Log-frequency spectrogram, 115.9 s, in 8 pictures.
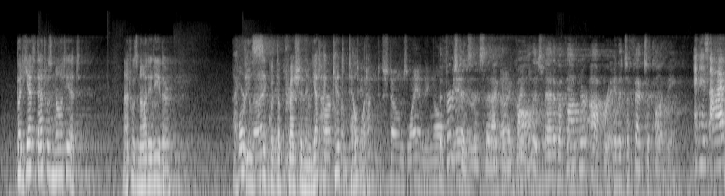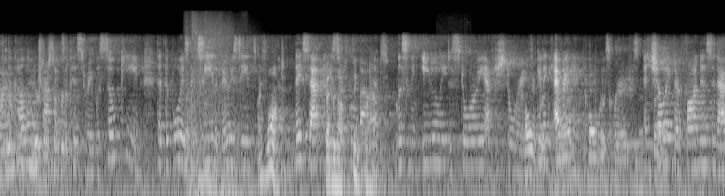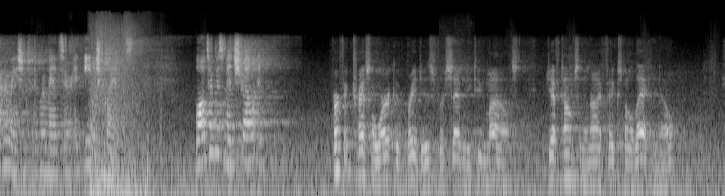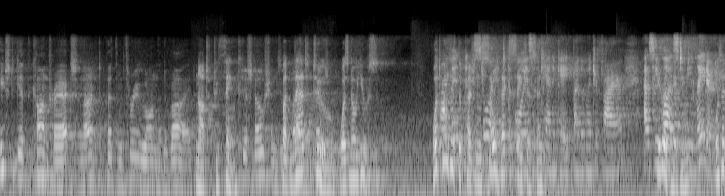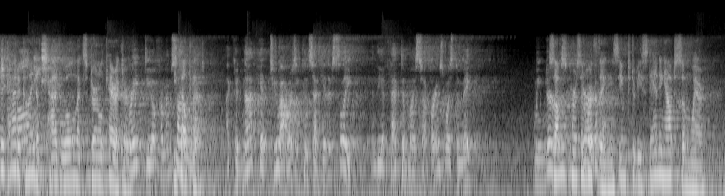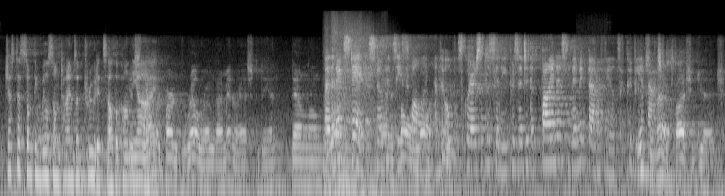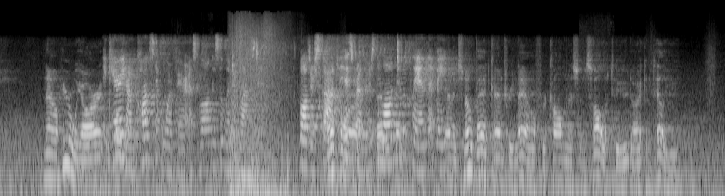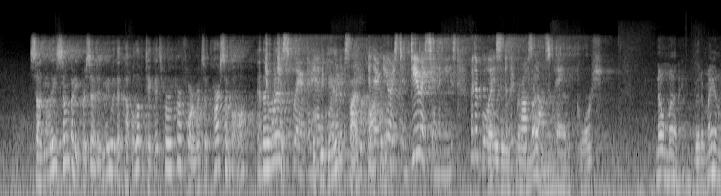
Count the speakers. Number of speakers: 4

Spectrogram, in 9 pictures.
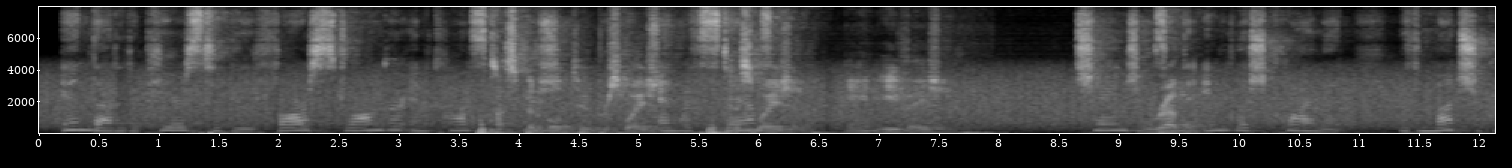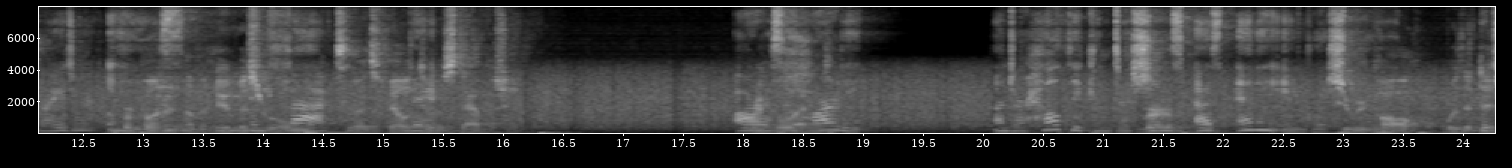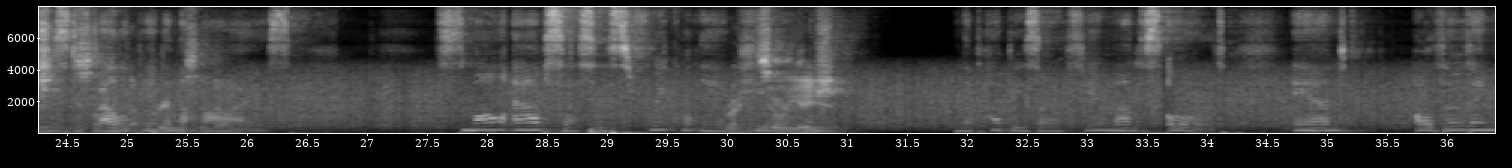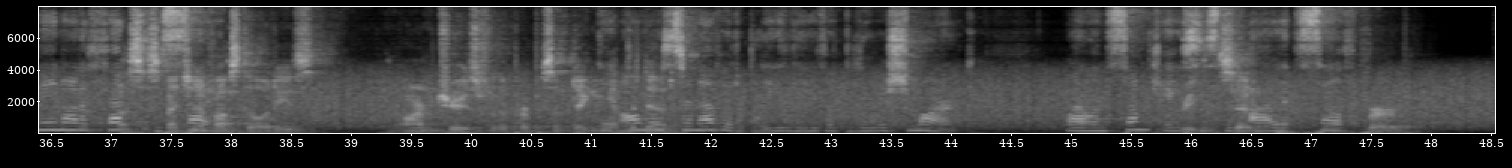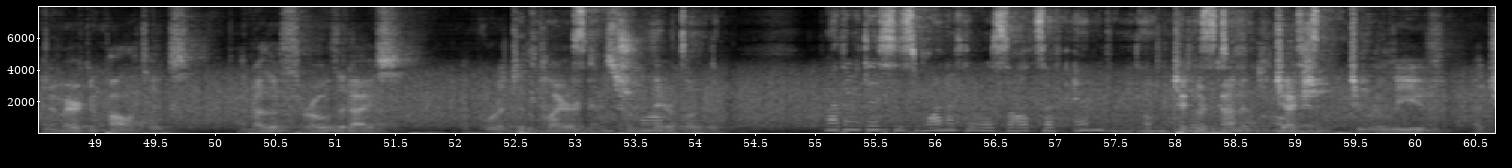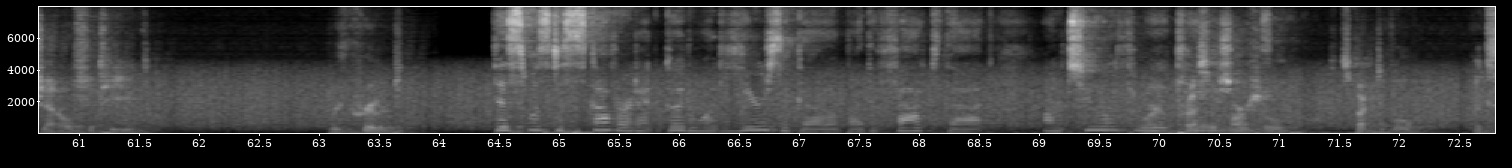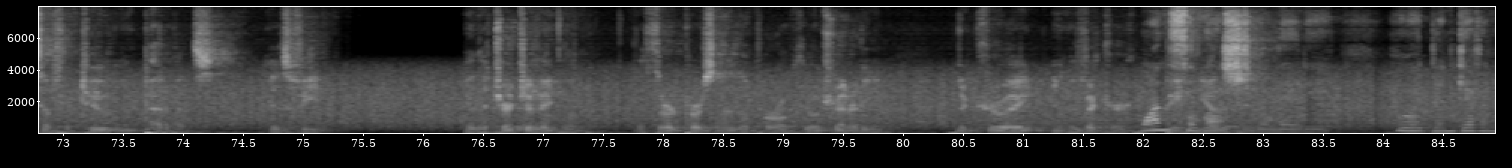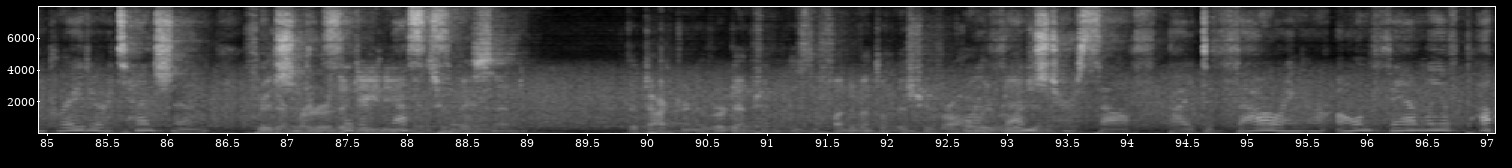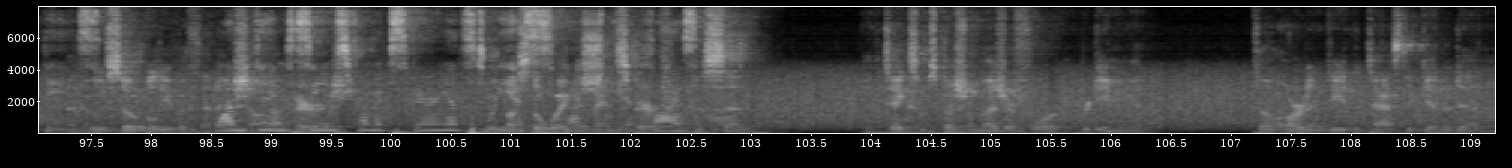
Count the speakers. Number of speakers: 2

